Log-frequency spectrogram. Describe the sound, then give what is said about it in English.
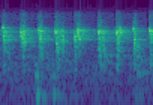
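Rats chirp during roughhouse play with each other, tumbling and tickling, in a quick, steady series of about eight bright, high-pitched bursts, evenly spaced and fairly loud, with no voices alongside. “They tumble, they engage in roughhouse play, which produces a tickling effect, says Yak Panksepp, and lots of chirping.”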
